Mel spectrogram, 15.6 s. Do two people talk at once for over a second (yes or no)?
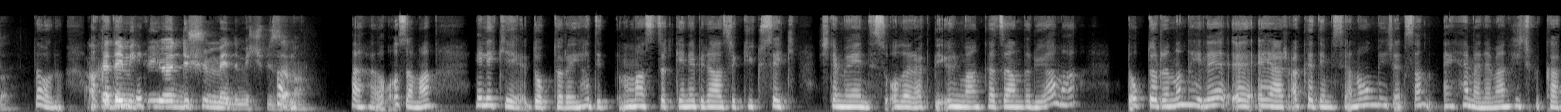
no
